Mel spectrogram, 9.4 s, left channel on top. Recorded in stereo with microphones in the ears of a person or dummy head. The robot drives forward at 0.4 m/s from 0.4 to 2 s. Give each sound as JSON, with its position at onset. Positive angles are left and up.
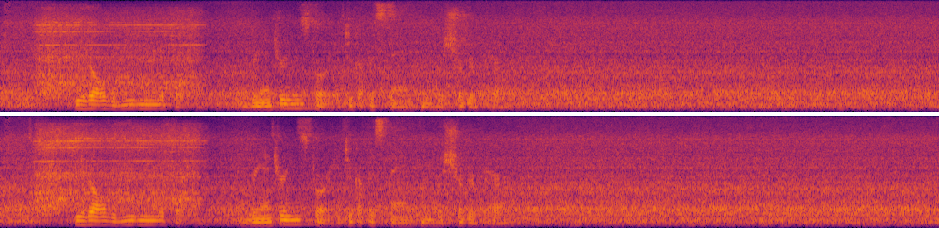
{"t": 0.7, "sound": "a man speaking", "side_deg": -60, "distance_m": 0.6}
